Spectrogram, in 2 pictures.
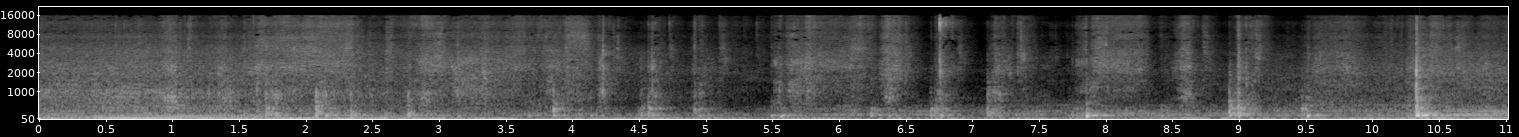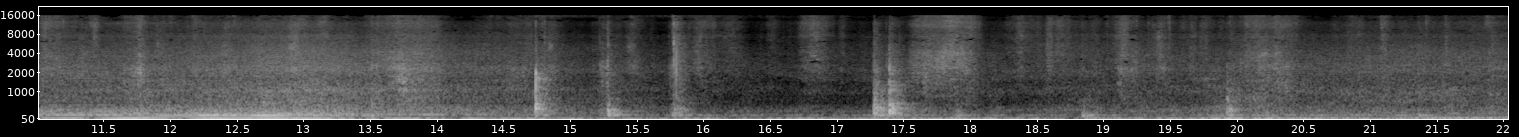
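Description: Hand trowel scraping and smearing grout along the joint between wall and floor tiles, an irregular rubbing and scraping with a few sharp taps of the blade.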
